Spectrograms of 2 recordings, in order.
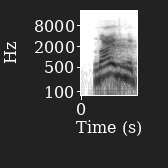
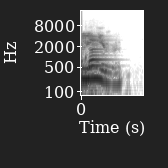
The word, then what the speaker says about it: Ленина: Кстати, ее вроде произносят все-таки как Ленину, потому что я смотрела вот на английском, все-таки она Ленина.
